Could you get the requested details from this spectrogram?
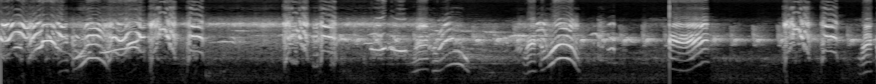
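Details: Busy parrot chatter of arched, harmonic squawks and bright whistles that rise and fall, packed closely together with scratchy, raspy fragments between them.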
